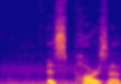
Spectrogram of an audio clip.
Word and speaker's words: Esparza: coming into town it's a big place nowadays esporsa was named after a spanish city in the basque country and this is another old house this is uh the second street is parza that's how it's pronounced you can see it's also very typical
